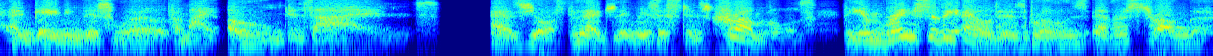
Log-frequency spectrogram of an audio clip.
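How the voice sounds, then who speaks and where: Casting: proud alien warrior villainess for a video game; slow, measured, imperious delivery, gravelly edge, cold menace. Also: female voice, low voice, exaggerated voice. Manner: formal, imperious, menacing, deliberate pauses.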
